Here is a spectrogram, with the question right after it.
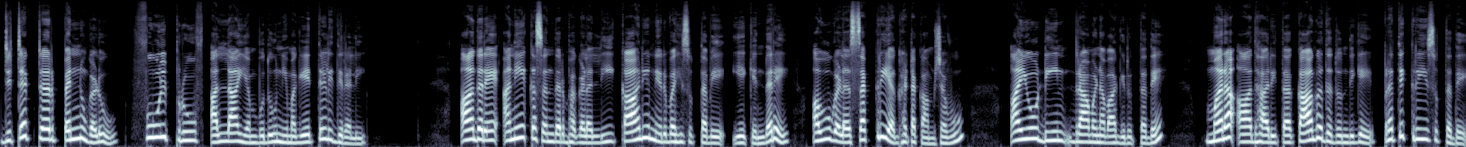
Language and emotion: Kannada, neutral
